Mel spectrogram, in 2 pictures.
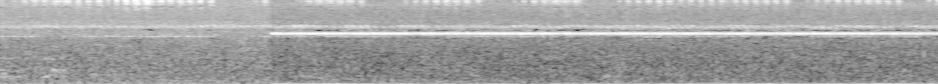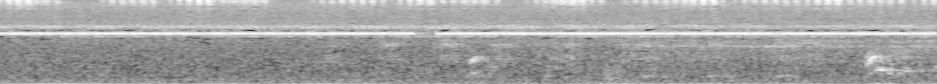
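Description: Faint night ambience of insects: a steady, high, unbroken cricket trill sets in about a second in over a low hum, with a couple of faint short calls near the end.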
